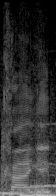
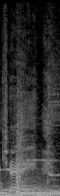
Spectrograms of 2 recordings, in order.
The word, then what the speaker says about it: Kanye: It's Kanye, but some of my plastics still say Kane.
